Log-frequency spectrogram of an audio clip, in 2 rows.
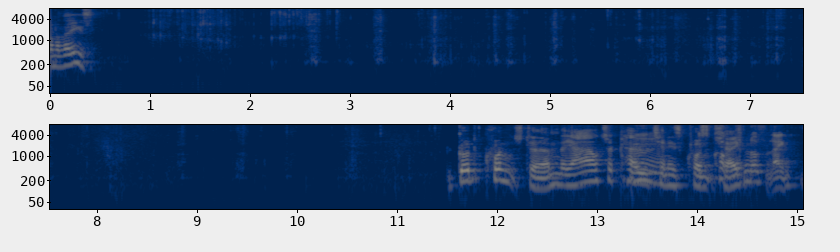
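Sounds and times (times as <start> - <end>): people chewing crispy fish: 0.6 - 7.8, 8.8 - 11.6.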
